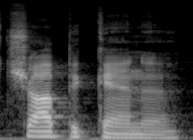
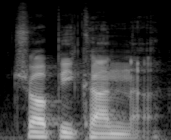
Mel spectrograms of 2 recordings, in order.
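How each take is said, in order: First: Tropicana with the flat "can" vowel, trop-ih-CAN-uh; trying a pronunciation. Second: Tropicana with open Spanish vowels, tro-pee-KAH-na. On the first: Vlogger testing how to say Tropicana, flat American "a". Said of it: "How do you even say that?". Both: Shown as a demonstration.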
